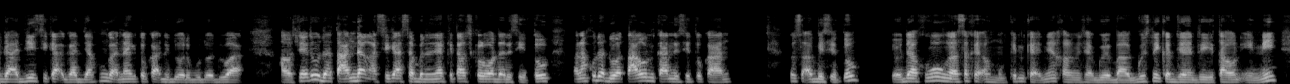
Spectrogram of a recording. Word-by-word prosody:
gaji 125 +5 +2
sih 140 - -8
Kak, - - +2
gaji 110 0 0
aku 115 +9 -10
gak - - +1
naik 125 0 +1
tuh - - -3
Kak, - - +3
di 120 - -7
2022. 110 - -1 0.4
Harusnya - - +2
itu - - +6
udah - - +4
tanda 170 +1 +5
nggak 125 - -3
sih, 140 - -3
Kak, - - +4
sebenarnya 120 +2 +1
kita 140 - +2
harus - - -10
keluar 125 -2 +2
dari 115 - +1
situ, 140 +8 -2 0.2
karena 145 - -1
aku 150 - -5
udah 180 - +3
2 140 -1 +4
tahun 165 -1 +3
kan 130 0 +3
di 130 - -3
situ 130 - -6
kan. 105 +2 +1 0.6
Terus 150 - -6
habis 125 0 0
itu 190 +4 -1 0.4
ya - - 0
udah 145 +3 +6
aku 135 - -18 0.2
ngerasa 125 -2 +4
kayak, - - 0
"Oh, 115 - -13
mungkin 100 +9 -8
kayaknya 130 +4 -1
kalau 110 - -3
misalnya 105 0 -5
gue 105 -1 +1
bagus 105 +5 -1
nih - - +7
kerjaan 115 -1 +1
di 110 -1 -2
tahun 110 0 +1
ini, 120 - +2
125 Hz, 245 wpm, -23 LUFS, 110-145 Hz, 0.6 s, nih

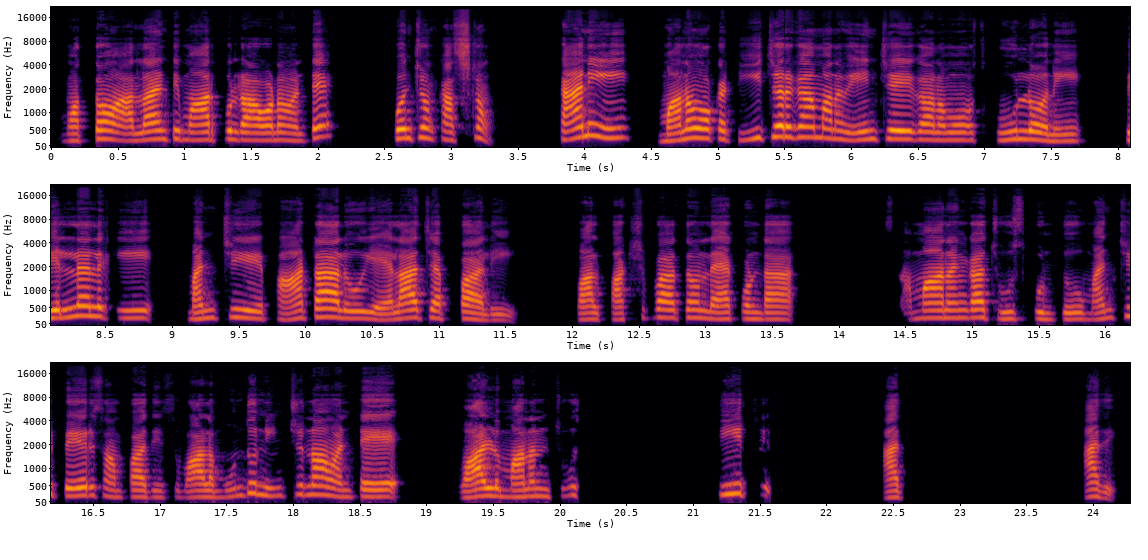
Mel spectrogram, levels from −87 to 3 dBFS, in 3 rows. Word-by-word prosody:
మొత్తం 195 +5 +1 0.2
అలాంటి 230 +5 +3
మార్పులు 225 +2 +2
రావడం 210 0 +3
అంటే, 265 +9 0 0.6
కొంచెం 265 +1 +3
కష్టం. 215 -1 -3 0.6
కానీ, 300 +2 +6 0.5
మనం 215 +7 +5
ఒక 255 - -2
టీచర్‌గా 295 +5 +4
మనవేం 230 -2 -1
చేయగలవో, 220 -3 +2 0.2
స్కూల్‌లోని 210 -4 -1 0.5
పిల్లలకి 245 -1 +1 0.4
మంచి 215 +4 -3 0.3
పాఠాలు 215 +4 +4 0.3
ఎలా 200 +5 +5
చెప్పాలి? 185 -7 -1 0.5
వాళ్ళ 180 +1 +1
పక్షపాతం 220 +5 -1
లేకుండా, 185 0 -2 0.9
సమానంగా 215 +2 +2
చూసుకుంటూ, 185 -2 -8 0.2
మంచి 210 +8 -6
పేరు 225 +2 +2
సంపాదిస్తూ 180 -1 -5
వాళ్ళ 185 0 +2
ముందు 225 +8 -8
నించున్నాం 245 +3 0
అంటే, 190 +1 -2 0.7
వాళ్ళు 215 +5 +5
మనల్ని 200 +2 0
చూసి 235 +2 -12 1.1
కీర్తి. 280 - -4 0.9
అది. - - -2 1.4
అది. - - -5
215 Hz, 90 wpm, -23 LUFS, 190-235 Hz, 1.4 s, కానీ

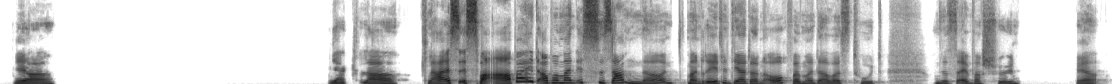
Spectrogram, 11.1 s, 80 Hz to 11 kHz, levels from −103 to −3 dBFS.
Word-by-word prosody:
Ja. 185 -1 +1 2.8
Ja 180 0 -1
klar. 185 +5 -1 0.3
Klar, - - +2
es - - +7
ist - - +7
zwar - - +6
Arbeit, 460 0 +4
aber 300 +2 +2
man 310 0 -1
ist 340 0 +3
zusammen, 290 - +2
ne, 195 +4 -3
und 270 -3 -9
man 215 -2 -2
redet 225 +5 -2
ja 240 -1 +1
dann 220 -2 -5
auch, 295 -3 -3
wenn 215 - -1
man 195 -1 -5
da 190 -1 -4
was 185 0 -5
tut. 190 -2 -12 0.5
Und 235 - -8
das 245 0 -8
ist - - -8
einfach 220 0 -5
schön, 200 -2 -7 0.6
ja. 215 +1 -5
215 Hz, 160 wpm, -20 LUFS, 190-275 Hz, 2.8 s, es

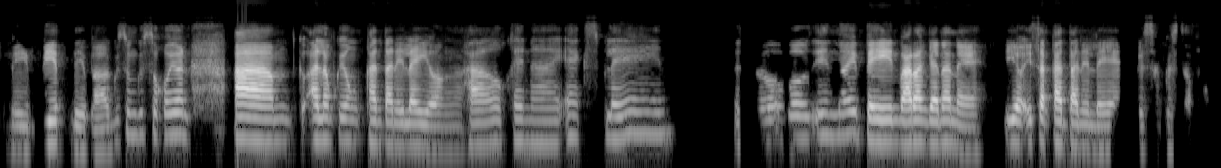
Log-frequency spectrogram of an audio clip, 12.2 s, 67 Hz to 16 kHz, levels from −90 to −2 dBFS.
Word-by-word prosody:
may 135 -1 -12
beat 155 +1 -1
di 135 -2 -12
ba? 125 +2 -8
Gustong-gusto 205 +4 -14
ko 200 - -8
yun. 205 -1 -2 0.5
Um, 170 -2 +8
ko - - -20
alam 175 0 +2
ko - - -16
yung 165 -1 -10
kanta 160 -1 -1
nila 145 0 -3
yung 135 -1 -9
"How 150 +3 -4
can 165 -1 -12
I 160 0 -13
explain 200 +2 -12
in 215 +1 -32 0.4
the - - -20 0.2
trouble 170 +3 -11
in 200 -1 -10
my 205 +1 -5
pain" 165 -2 +3
parang 160 +1 +7
ganon, 160 -1 0
eh, 130 -1 -3 0.2
yung 165 0 -3
isang 165 +1 -2
kanta 155 -2 +1
nila 135 -1 -8
yan 135 - -9 0.2
gustong-gusto - - -18
ko. - - -38
165 Hz, 170 wpm, -23 LUFS, 150-185 Hz, 0.5 s, Um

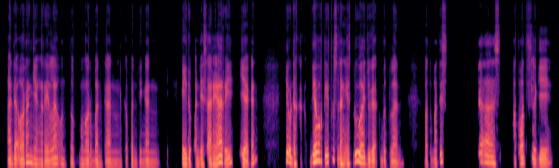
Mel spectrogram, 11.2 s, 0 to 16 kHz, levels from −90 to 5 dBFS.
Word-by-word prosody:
Ada 105 -1 +2
orang 140 +8 +2
yang 100 -2 -2
rela 100 +5 +1
untuk 100 -2 -8
mengorbankan 95 -2 -4
kepentingan 95 -2 -7 0.4
kehidupan 105 -2 +1
dia 100 - 0
sehari-hari, 115 +6 +4
ya 105 -4 +5
kan. - - -2 0.6
Dia - - +6
udah - - +2 0.3
dia 160 +2 +8
waktu 160 -6 +2
itu - - -8
sedang 120 - +1
S2 130 +4 +5
juga 95 -1 +3
kebetulan, 95 -4 -5 0.4
otomatis - - -5 0.7
heeh, 140 -2 +2 0.4
otomatis 125 +2 -1
lagi 105 -1 0
105 Hz, 135 wpm, -23 LUFS, 95-120 Hz, 0.7 s, dia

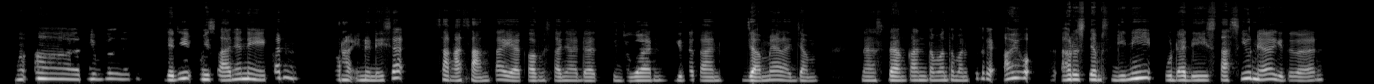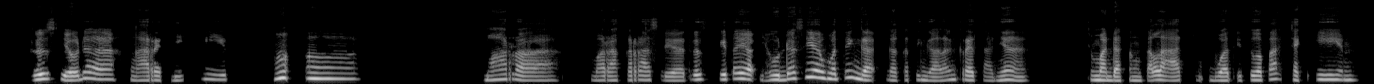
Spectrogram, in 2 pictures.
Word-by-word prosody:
Heeh, 260 +4 +3 0.4
ribet. 245 0 -5 0.4
Jadi, 210 +6 +4 0.2
misalnya 215 0 +2
nih, 245 -3 +5
kan 295 +2 -3 0.5
orang 210 -2 -1
Indonesia, 195 +8 0 0.4
sangat 190 -4 0
santai 185 +6 -1
ya, - - +3
kalau 180 0 0
misalnya 180 0 -4
ada 175 0 -4 0.2
tujuan, 180 +1 0 0.2
gitu 190 +3 -4
kan? 180 0 -1 0.3
Jamnya 195 +2 +5
lah. 180 - -5
jam. 175 -3 -3 0.5
Nah, 185 -1 -3
sedangkan 195 0 +2
teman-temanku 195 -1 -4
tuh 270 - -6
kayak, - - -5
"Ayo, 295 +3 +3 0.4
harus 225 0 +5
jam 220 -2 +5
segini, 205 +6 +4 0.3
udah 200 0 +5
di - - +3 0.2
stasiun 260 +8 +2
ya!" - - +3
gitu 190 0 -4
kan. 180 +2 -4 0.9
Terus, 235 +4 +7
ya 200 - +5
udah, 280 +4 0 0.4
ngaret 190 0 -3
dikit. 220 +3 -8 0.5
Heeh. 265 -3 +3 1.2
Marah. 200 -4 -3 0.3
Marah 195 0 -4
keras 200 +1 -6
dia. 180 -2 -4
Terus, 225 +1 -1
kita 230 +3 0
ya 260 -3 +6
ya 205 -3 -13
udah 215 +5 +3
sih, 330 +5 0
yang 300 - +5
penting 270 +4 +2
enggak 205 -5 +3
enggak 195 -3 -8
ketinggalan 200 0 -5
keretanya. 195 -3 -3 0.6
Cuma 205 -1 +3
datang 180 0 -2
telat, 190 -1 0 0.2
buat 185 -1 -1
itu, 190 +2 -6
apa, 230 +5 0
check 200 -4 -5
in. 220 -2 0
200 Hz, 140 wpm, -24 LUFS, 190-235 Hz, 1.2 s, Terus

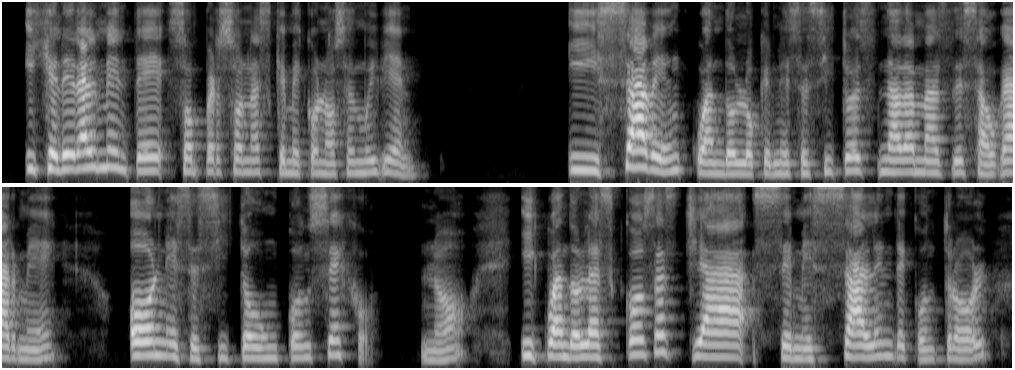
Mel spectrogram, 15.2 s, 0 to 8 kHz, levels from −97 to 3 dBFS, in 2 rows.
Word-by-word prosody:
y 245 - -3
generalmente 245 -2 +3
son 205 0 -5
personas 200 -1 -5
que - - -6
me 175 -2 -7
conocen 175 +1 -6
muy 190 +1 -6
bien 180 -7 -8 1.1
y 225 -2 -1
saben 230 -2 +7
cuando 180 -6 -1
lo 170 -1 -2
que 175 +1 -7
necesito 175 +5 -6
es 220 -1 -6
nada 200 0 +2
más 185 -1 -3
desahogarme 185 0 -2 0.5
o 225 +2 +7
necesito 180 -4 -4
un 180 0 -6
consejo, 195 +5 -6 0.3
¿no? - - -7 0.4
Y 220 -1 -1
cuando 205 -3 +5
las 200 0 +1
cosas 255 +6 -1
ya 200 -3 +4
se 185 -2 -2
me 170 -1 -4
salen 195 +5 +2
de 190 -2 -9
control, 165 +6 -5
195 Hz, 135 wpm, -22 LUFS, 180-220 Hz, 1.1 s, saben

